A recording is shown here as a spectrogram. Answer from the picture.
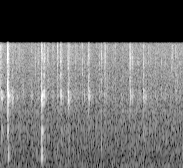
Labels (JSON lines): {"label": "ambient", "recorder": "HydroMoth"}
